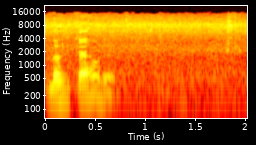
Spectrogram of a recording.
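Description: Water splashes softly as a hand dips into it.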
